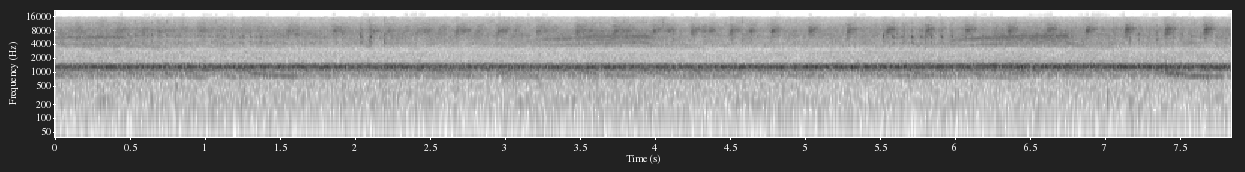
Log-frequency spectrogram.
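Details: Massed male cicadas calling to attract mates, a sound loud enough to damage hearing: an intense, unwavering electric whine with a bright sizzling shimmer above it, pulsing slightly but never stopping.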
